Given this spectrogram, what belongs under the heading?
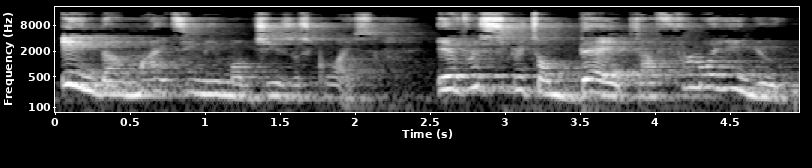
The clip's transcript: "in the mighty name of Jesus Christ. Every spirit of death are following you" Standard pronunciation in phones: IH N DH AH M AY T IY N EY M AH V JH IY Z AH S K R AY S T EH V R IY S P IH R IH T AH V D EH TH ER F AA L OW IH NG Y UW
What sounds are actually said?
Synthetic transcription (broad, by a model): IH N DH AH M AY T IY N EY M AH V JH IY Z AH S K R AY S T EH V R IY S P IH R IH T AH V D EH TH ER F L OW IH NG Y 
